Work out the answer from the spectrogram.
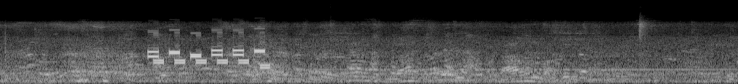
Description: Multi-frequency trunk signalling (R2, with the far end's replies), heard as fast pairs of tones, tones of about 110 ms, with hum and the noise inside a subway train. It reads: 461880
